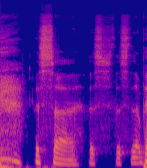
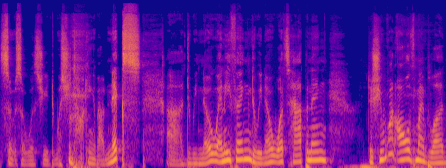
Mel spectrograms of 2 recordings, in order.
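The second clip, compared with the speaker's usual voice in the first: loud stage whisper. Voicing a character who asks a companion quietly: stage whisper. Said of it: "in a stage whisper".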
